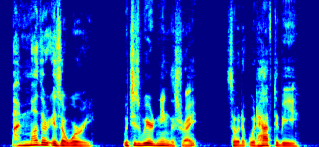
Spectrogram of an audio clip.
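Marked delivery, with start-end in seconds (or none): none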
